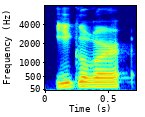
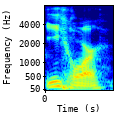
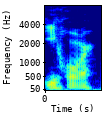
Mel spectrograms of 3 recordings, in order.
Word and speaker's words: Ihor: This is Arlene Babka, and of course, last but not least, in any way, Igor Stochek, or Ihor, I believe that is the correct pronunciation of it, Ihor.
